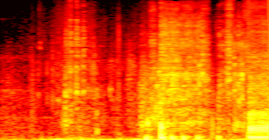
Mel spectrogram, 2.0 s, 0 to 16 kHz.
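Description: The 1967 Honda CT90's small single-cylinder four-stroke engine gives a few low thumps, then catches and runs steadily just before the end.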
